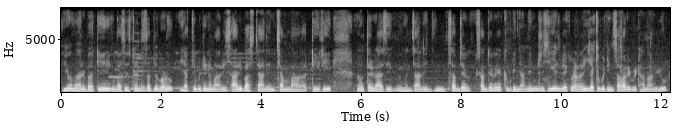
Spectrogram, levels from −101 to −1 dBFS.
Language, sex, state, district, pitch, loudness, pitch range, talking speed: Kumaoni, male, Uttarakhand, Tehri Garhwal, 150 Hz, -17 LUFS, 140-160 Hz, 170 wpm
